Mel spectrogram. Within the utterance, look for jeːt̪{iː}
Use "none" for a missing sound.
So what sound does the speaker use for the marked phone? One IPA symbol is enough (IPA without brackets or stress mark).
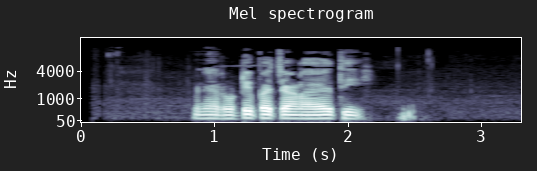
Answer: iː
